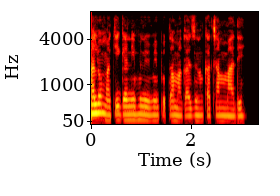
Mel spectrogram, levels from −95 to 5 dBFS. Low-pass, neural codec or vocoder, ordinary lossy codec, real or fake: 7.2 kHz; none; none; real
